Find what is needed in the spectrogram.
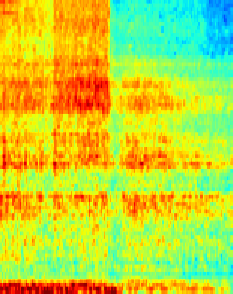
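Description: Deep synthetic rumble with a hiss on top, the low boom of a TV channel's logo ident. The hiss cuts off about a second in and the rumble fades away.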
